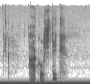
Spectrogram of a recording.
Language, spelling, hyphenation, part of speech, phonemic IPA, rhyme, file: Dutch, akoestiek, akoes‧tiek, noun, /ˌaː.kuˈstik/, -ik, Nl-akoestiek.ogg
- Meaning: 1. the acoustics, quality of a space (such as absorption and echo-effects) for hearing music and other sounds 2. the physics branch acoustics, which studies the above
